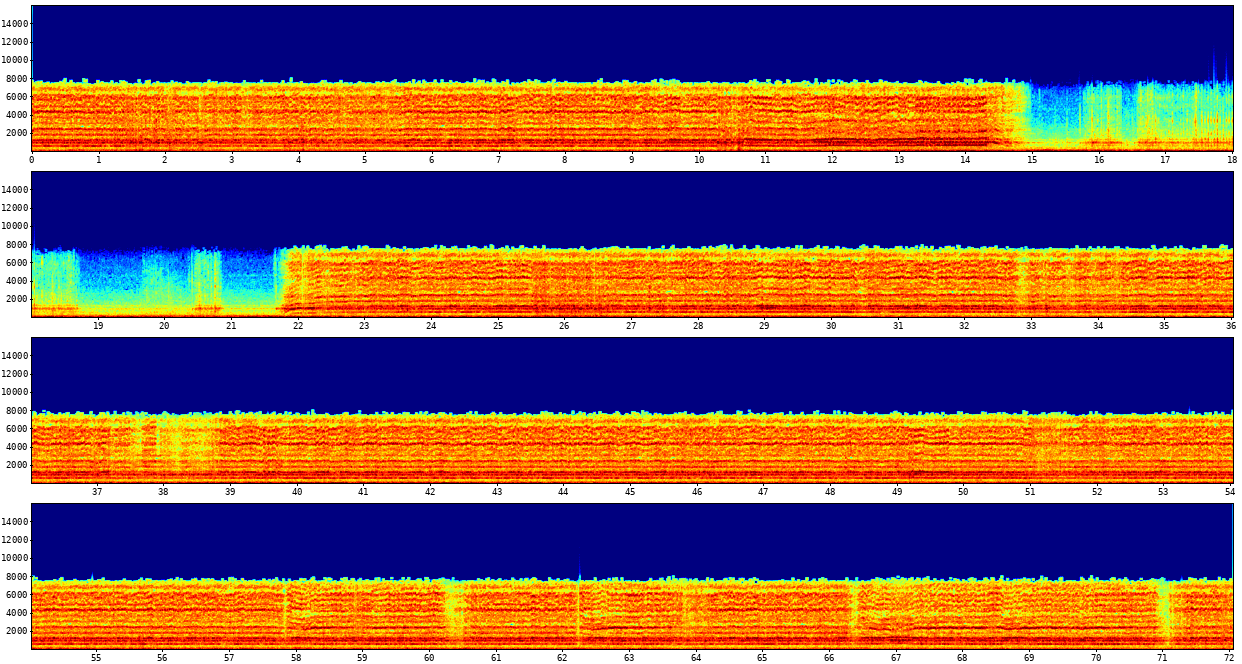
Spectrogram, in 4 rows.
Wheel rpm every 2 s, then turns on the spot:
160, 160, 160, 160, 160, 160, 160, 50, 10, 10, 20, 140, 160, 160, 160, 160, 160, 160, 160, 160, 160, 160, 160, 160, 160, 160, 160, 160, 160, 160, 160, 160, 160, 160, 160, 160.
16-20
